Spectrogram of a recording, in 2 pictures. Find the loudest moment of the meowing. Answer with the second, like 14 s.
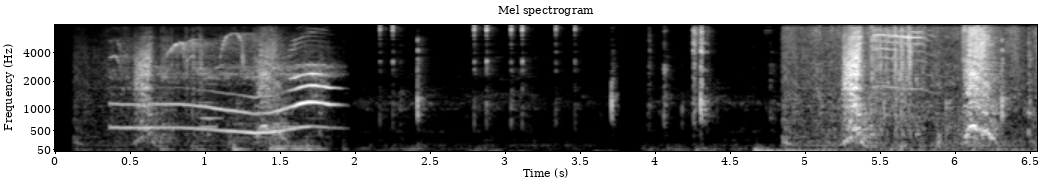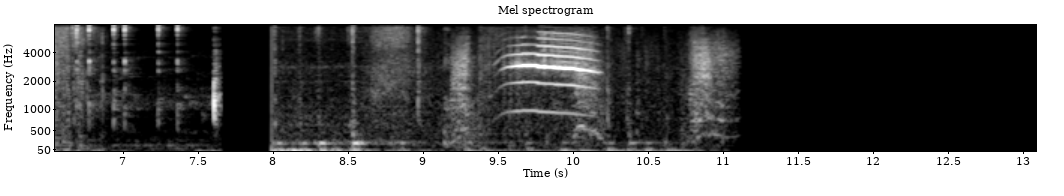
10 s.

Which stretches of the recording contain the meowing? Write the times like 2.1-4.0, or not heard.
0.3-1.9, 5.5-6.9, 9.1-10.2.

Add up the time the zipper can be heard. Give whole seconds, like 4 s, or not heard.
6 s.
